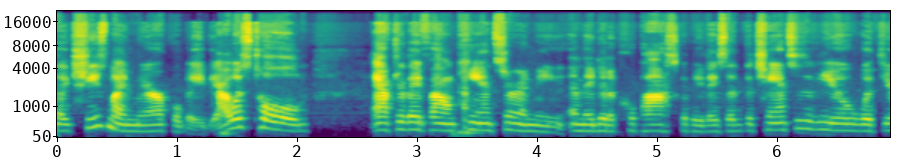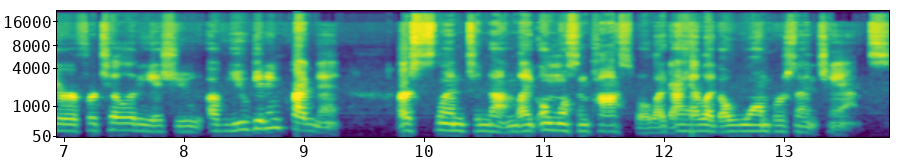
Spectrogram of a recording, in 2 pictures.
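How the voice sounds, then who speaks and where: Heard in a dry, close sound with no echo, a woman with a Midwestern accent talks at a fairly low pitch with ordinary pitch variation. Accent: Midwest. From US Midwest. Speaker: livestreamer. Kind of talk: casual chat.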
